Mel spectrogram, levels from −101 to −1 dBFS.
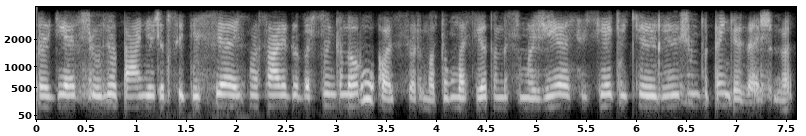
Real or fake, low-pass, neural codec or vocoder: fake; 3.6 kHz; codec, 32 kHz, 1.9 kbps, SNAC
